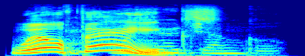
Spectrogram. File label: male well thanks; human sounds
